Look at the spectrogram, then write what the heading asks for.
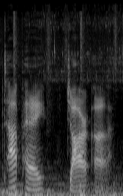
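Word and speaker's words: Tapejara: Sharing the skies of our Avery today is one of the most visually striking terasaurs ever discovered, the tapara, pronounced tape jar.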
